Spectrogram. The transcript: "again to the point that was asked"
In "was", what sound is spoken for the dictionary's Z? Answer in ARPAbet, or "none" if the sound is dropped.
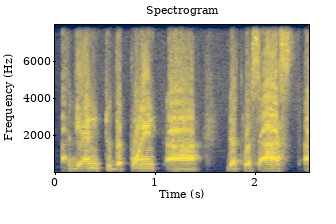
S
